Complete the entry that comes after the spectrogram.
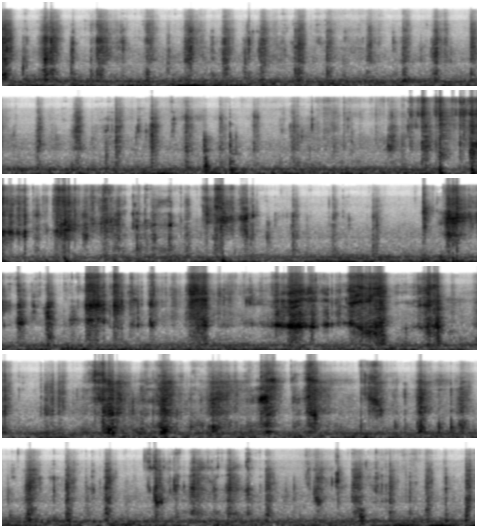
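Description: Close-miked crunching and chewing of panipuri, the crisp fried puris cracking between the teeth, with louder bursts of crunching in the middle stretch as fresh puris are bitten.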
